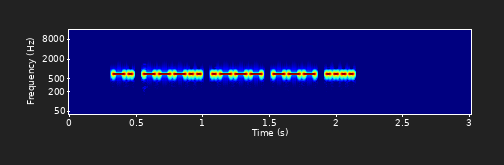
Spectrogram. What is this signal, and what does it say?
Morse code, heard as a keyed tone, about 41 wpm, 700 Hz. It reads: N8JOH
